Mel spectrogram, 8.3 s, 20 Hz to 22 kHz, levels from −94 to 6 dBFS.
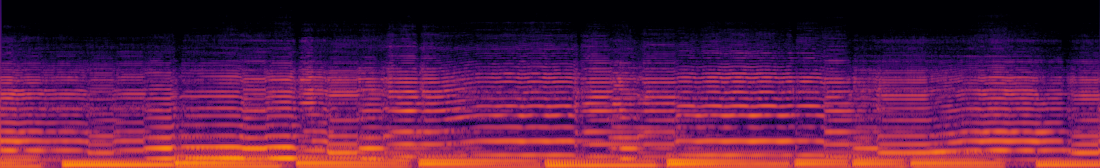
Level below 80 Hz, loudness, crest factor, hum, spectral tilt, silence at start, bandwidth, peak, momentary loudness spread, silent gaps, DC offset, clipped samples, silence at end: -38 dBFS; -26 LUFS; 12 dB; none; -8 dB/octave; 0 s; 8.6 kHz; -12 dBFS; 6 LU; none; under 0.1%; under 0.1%; 0 s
